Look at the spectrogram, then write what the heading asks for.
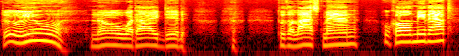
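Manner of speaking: a croaking, tired inmate with a dark chuckle; slow, croaking menace from a drugged madman. Acted. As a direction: croak it out lazily, half laughing. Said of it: "a tired-sounding voice croaked passively".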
